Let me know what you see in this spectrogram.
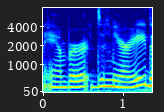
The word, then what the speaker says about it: Demiri: Rhea and Amber Demiri. Did I say it right? Thanks for having us. – Yes. – You said it perfect.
